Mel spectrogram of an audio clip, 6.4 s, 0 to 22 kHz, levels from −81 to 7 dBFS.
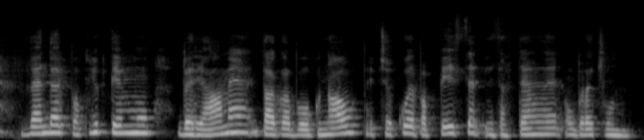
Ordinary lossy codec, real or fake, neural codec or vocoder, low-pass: none; fake; codec, 32 kHz, 1.9 kbps, SNAC; 14.4 kHz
